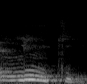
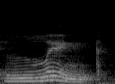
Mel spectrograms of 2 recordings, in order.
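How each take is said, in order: First: The vowel is a long 'ee' sound. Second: The vowel is a short 'i' sound. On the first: The speaker calls it wrong. "Link não é link" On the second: The speaker calls it right. "é link"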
